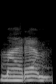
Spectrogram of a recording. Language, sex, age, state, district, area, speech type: Malayalam, female, 18-30, Kerala, Kollam, rural, read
